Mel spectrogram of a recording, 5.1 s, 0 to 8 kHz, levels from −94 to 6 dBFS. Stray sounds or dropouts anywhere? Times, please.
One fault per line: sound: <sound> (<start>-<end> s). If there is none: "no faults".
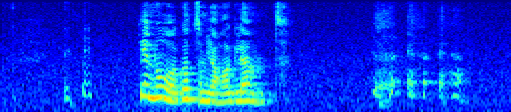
sound: laugh (0.6-0.9 s)
sound: cough (3.7-4.7 s)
